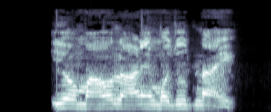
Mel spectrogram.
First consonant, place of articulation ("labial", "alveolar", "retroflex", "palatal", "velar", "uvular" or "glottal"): glottal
